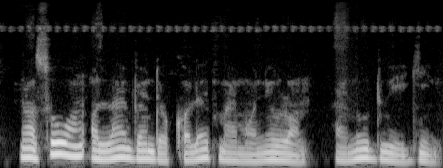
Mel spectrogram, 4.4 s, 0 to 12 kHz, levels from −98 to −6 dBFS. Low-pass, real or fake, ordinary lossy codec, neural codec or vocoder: none; real; none; none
